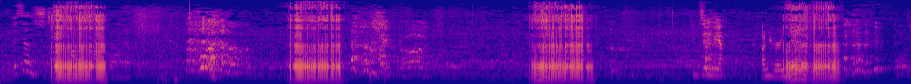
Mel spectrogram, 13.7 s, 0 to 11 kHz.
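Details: Four loud, rough snores about every 3.7 seconds (roughly 16 a minute), with quiet talk and room noise between them; snoring.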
